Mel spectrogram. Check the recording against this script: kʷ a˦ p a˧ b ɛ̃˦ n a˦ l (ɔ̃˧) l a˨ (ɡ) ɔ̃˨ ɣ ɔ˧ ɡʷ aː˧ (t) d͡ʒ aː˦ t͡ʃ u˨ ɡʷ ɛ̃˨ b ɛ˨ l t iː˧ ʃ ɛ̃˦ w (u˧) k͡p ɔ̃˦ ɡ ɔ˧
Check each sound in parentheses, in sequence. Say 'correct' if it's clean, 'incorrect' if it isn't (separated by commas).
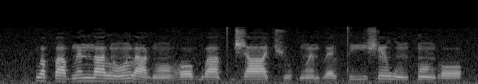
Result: incorrect, correct, correct, incorrect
